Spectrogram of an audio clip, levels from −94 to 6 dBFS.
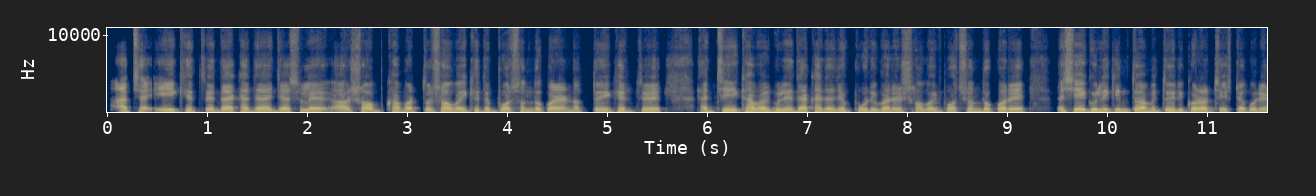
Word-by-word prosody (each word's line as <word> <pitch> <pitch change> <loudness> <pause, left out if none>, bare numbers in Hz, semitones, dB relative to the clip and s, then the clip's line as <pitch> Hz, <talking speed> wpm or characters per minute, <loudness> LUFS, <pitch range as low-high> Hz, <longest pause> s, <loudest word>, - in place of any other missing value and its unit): আচ্ছা। 170 -1 0 0.2
এই 195 - +4
ক্ষেত্রে 210 0 -3
দেখা 175 +1 +2
যায় 180 -1 +4
যে - - -1
আসলে 180 +2 -1 0.3
আ - - +3 0.2
সব 215 -1 +3
খাবার 200 0 +1
তো 205 - -1
সবাই 175 0 +3
খেতে 185 +1 -2
পছন্দ 165 0 -1
করে 135 -1 +4
না। 145 - -3
তো - - -8
এক্ষেত্রে 180 +2 -3 0.5
অ্যা 175 - 0
যেই 185 0 +2
খাবারগুলি 190 +1 +3
দেখা 170 +1 +1
যায় 175 - +3
যে - - +2
পরিবারের 170 +1 0
সবাই 160 +2 0
পছন্দ 175 +2 -2 0.2
করে 170 0 +4 0.4
অ্যা - - -1
সেগুলো 220 +1 +4
কিন্তু 225 0 -1
আমি 195 -1 -1
তৈরি 180 -2 +2
করার 155 -2 +4
চেষ্টা 155 -2 -2
করি। 150 +1 -1
175 Hz, 185 wpm, -23 LUFS, 170-190 Hz, 0.5 s, এই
